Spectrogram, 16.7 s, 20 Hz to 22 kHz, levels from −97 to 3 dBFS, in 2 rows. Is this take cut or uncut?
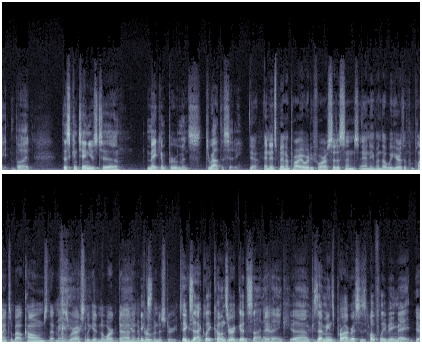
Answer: uncut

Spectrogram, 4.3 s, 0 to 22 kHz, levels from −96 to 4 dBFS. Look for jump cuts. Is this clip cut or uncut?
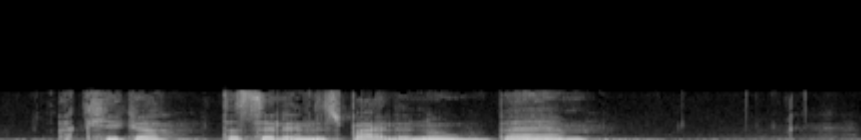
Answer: uncut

